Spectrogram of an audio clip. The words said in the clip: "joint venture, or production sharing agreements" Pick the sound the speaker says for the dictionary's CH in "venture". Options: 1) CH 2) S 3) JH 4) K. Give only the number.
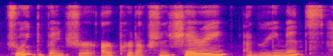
1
